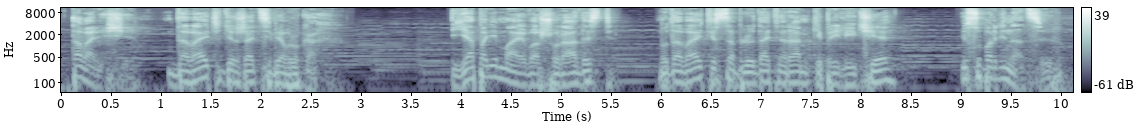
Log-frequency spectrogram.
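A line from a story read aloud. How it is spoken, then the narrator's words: Stern, formal speech. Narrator (Russian): Козлов строго, как на партийном собрании, произнес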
